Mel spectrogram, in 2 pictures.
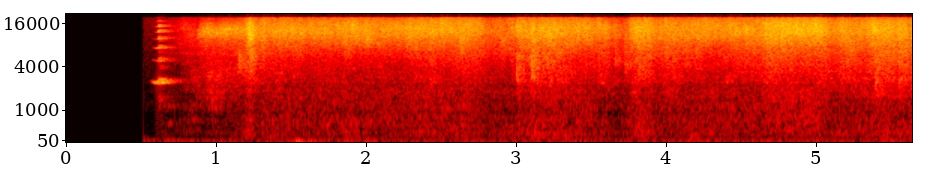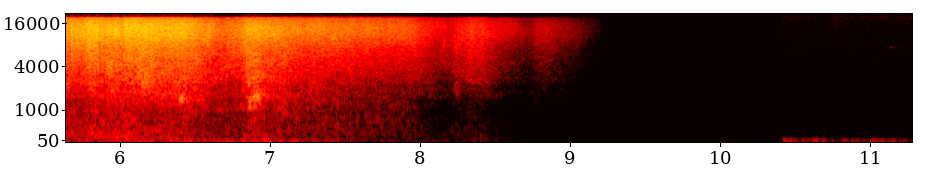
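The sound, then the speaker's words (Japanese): Water runs steadily from a tap or shower for about eight seconds, a bright continuous hiss as soap foam is rinsed off, then fades and cuts out, with a faint brief sound near the end. “では、先に泡を流しますね。”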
